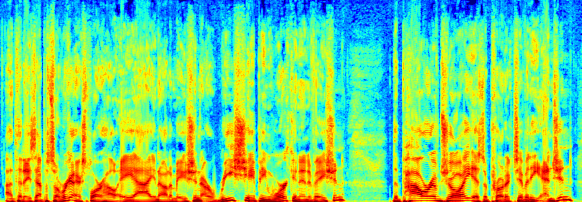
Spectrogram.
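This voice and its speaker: A man's voice: mid-range voice, fast, a bit bright, dry recording. A man hosting a show in a studio, introducing his guest in an upbeat way with stumbles and repeated words. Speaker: host.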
